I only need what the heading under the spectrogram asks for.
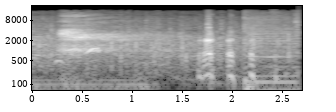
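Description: A brief crowd ovation sound effect: cheering and clapping swell up and fade within about a second, followed by a few short, breathy vocal sounds.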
